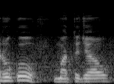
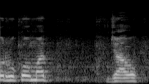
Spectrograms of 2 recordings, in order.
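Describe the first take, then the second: First: Slow रुको, a break, then मत जाओ together; pause after रुको. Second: रुको मत as one higher phrase, pause, then जाओ; pause after मत. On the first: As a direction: set रुको apart and slowly join मत जाओ. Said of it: "और आप समझ रहे हैं". (धीरे से रुको, ठहराव, फिर मत जाओ) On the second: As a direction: hold the break until after मत, then say जाओ. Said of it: "हो सकता है मैंने आपसे कहा हो". (रुको मत, फिर रुककर जाओ) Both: Shown as a demonstration.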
